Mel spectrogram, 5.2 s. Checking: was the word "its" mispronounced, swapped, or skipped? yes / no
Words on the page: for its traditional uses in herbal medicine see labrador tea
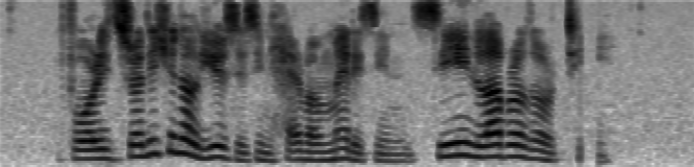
no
